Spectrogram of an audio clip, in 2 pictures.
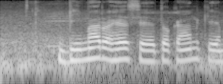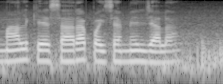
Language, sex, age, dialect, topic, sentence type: Bhojpuri, male, 31-35, Southern / Standard, banking, statement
